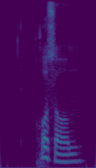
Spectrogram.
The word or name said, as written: hozom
